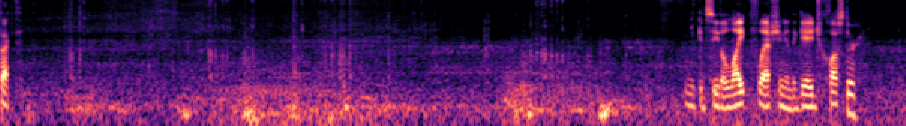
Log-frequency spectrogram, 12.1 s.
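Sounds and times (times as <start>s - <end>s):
tyres hissing on snowy road: 0.0s - 6.2s, 8.6s - 9.2s.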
